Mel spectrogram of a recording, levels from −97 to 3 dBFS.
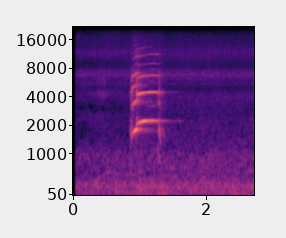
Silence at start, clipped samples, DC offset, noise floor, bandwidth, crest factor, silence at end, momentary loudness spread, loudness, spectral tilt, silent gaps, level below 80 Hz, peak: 0.3 s; under 0.1%; under 0.1%; -49 dBFS; over 20 kHz; 20 dB; 0 s; 27 LU; -23 LUFS; 0 dB/octave; none; -60 dBFS; -12 dBFS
